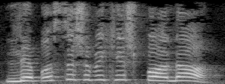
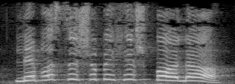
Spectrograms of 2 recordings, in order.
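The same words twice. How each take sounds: First: High, loud urgent shout; frantic shouted command. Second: Even higher, strained panicked yell; desperate shrieking repeat; shrill repeated shout. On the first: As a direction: yell the order in panic. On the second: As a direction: scream it again, voice cracking. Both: Acted. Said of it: "شمسی داد زد".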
